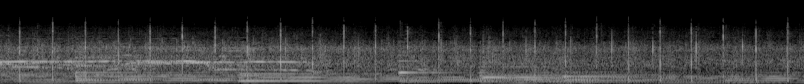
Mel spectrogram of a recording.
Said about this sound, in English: Come on. Let's cheer them on. Let's cheer them on. Come on. Let's cheer them on. Go ahead, team. Let's cheer them on. Come on.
